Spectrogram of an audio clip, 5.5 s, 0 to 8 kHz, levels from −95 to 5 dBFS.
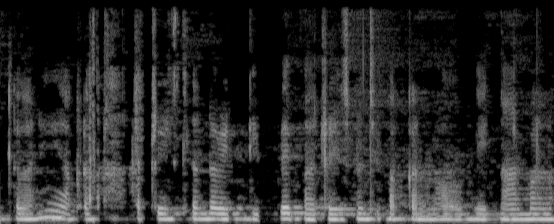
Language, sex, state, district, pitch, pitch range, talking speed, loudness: Telugu, female, Telangana, Karimnagar, 190 Hz, 185-195 Hz, 95 wpm, -27 LUFS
